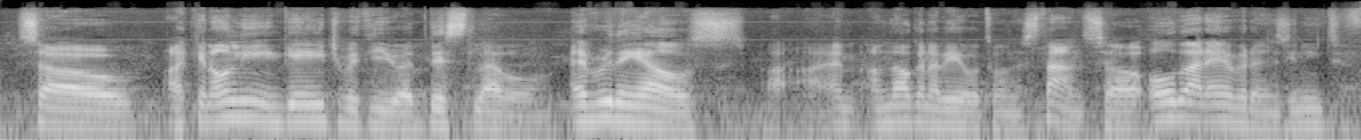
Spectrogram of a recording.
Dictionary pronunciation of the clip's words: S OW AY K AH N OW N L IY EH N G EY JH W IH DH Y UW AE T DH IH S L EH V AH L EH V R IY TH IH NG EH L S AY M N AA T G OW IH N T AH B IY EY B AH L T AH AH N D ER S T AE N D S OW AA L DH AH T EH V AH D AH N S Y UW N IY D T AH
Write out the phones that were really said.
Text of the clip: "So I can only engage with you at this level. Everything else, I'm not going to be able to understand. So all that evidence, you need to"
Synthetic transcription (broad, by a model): S OW AY K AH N OW N L IY EH N G EY JH W IH DH Y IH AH T DH IH S L EH V AH L EH V R IY TH IH NG EH L S AY M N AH T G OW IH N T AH B IY EY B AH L T AH AH N D ER S T AE N D S OW AA L DH AH T EH V AH D AH N S Y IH N IY D T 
